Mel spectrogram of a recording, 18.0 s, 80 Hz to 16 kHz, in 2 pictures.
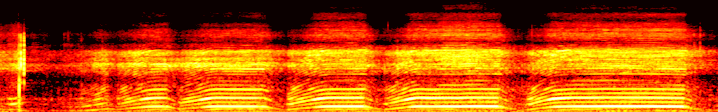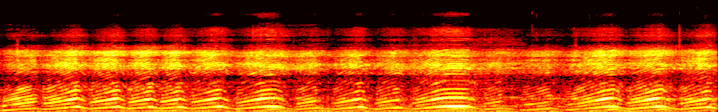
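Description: Polaris Pro RMK 800 snowmobile's two-stroke 800 cc engine revving again and again while ploughing through deep powder snow, with the nose buried at first. Halfway through it is held at high revs for a few seconds, then blipped in quick short revs. A single sharp knock sounds just at the start.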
